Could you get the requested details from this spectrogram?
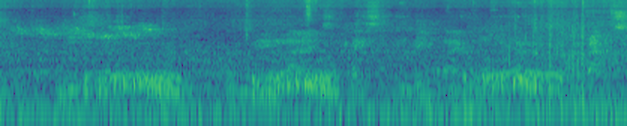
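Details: A male pigeon calling a female gives low, throaty rolling coos, three phrases about every second and a half, over a soft background rumble.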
